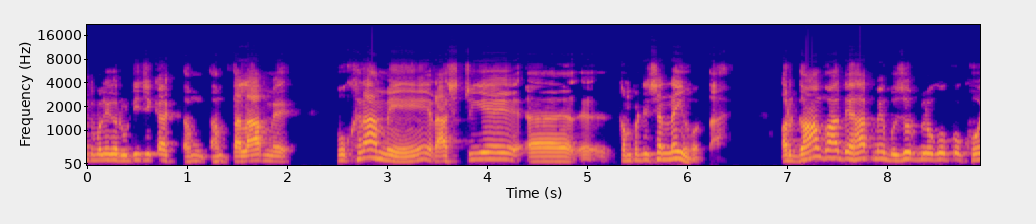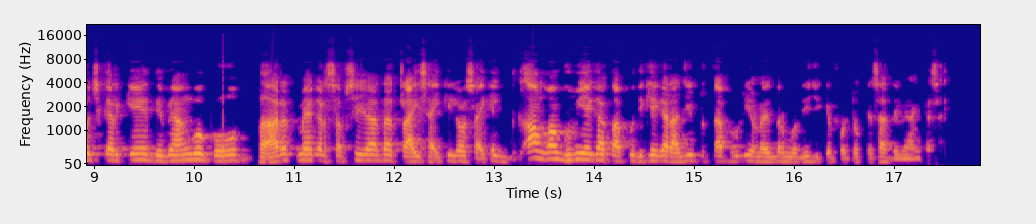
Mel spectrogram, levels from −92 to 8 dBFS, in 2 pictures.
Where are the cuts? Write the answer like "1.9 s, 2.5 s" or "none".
none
